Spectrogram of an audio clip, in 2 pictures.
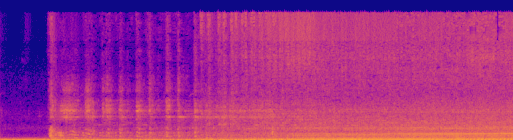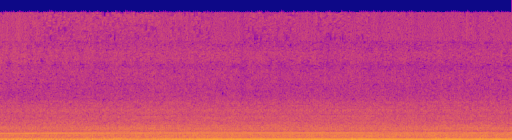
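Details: Generac standby generator, test started by switching off utility service disconnect: quiet, then short crank catches cleanly and the hum rises and settles into a steady, even run; normal start-up.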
